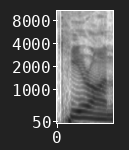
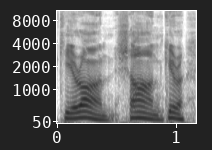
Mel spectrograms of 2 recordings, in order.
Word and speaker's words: Kieran: And here, let's get that pronunciation right. Kieran, like Kieran. It's an elongated A.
